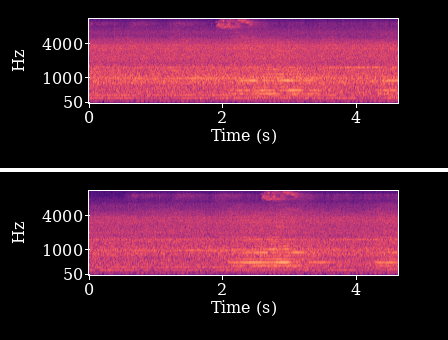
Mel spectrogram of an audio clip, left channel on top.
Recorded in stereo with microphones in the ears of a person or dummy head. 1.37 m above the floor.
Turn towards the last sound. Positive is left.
turn(degrees=-25)  # may be behind; listen again after turning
